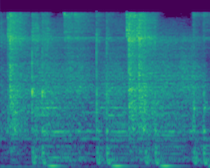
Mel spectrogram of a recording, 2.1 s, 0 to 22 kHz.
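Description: Music with a steady bass beat, about two thumps a second, played from a phone through a JBL Flip 3 and a Harman Kardon Onyx Studio 4 Bluetooth speaker.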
